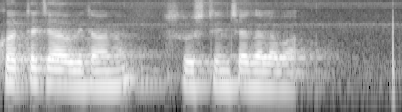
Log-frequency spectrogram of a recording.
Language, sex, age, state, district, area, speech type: Telugu, male, 18-30, Andhra Pradesh, Konaseema, rural, read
